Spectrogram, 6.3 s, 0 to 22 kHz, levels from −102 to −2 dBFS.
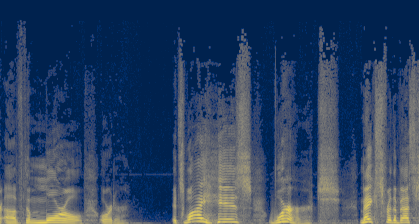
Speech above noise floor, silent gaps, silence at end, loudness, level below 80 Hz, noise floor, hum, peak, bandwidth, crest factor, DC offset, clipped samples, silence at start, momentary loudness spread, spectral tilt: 44 dB; none; 0 s; -19 LUFS; -68 dBFS; -63 dBFS; none; -2 dBFS; 18 kHz; 18 dB; under 0.1%; under 0.1%; 0 s; 16 LU; -5.5 dB/octave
